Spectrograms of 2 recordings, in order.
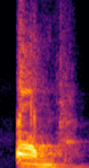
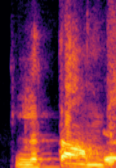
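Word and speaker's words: timbre: Tambre. This is nasal A. Chalaka dekhe la ja. Le tambre. I think he's still enjoying my singing. He's lost in my voice. Okay. Le tambre, yeah.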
